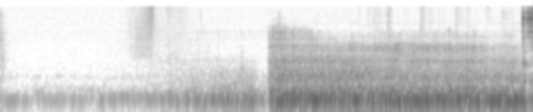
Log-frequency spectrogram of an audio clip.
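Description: A cinematic rumble sound effect from a documentary soundtrack, heard through a screen's speakers, accompanying Big Bang and nebula imagery. It swells slowly for about four seconds, then jumps suddenly louder into a dense low rumble that holds.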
